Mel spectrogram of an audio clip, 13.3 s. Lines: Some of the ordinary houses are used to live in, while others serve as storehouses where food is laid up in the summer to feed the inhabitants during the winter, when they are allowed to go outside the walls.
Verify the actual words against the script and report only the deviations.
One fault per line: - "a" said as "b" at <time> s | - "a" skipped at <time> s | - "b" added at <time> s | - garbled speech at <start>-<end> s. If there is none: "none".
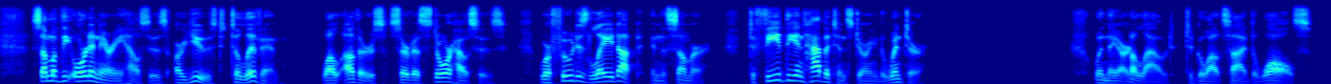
none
